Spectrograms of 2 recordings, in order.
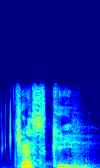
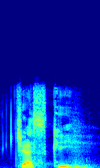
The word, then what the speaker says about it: chaskiy: series videos where we teach you how to pronounce certain words in quechua so our word of the day for today is Jeske Jeske Jeske in English the cat's wall word Jeske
